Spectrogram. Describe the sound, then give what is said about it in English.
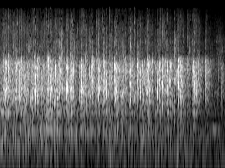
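Audience applause welcoming a poet at the Dunedin Writers and Readers Festival: dense, steady clapping from many hands that holds evenly, then tapers off near the end. “I'd like you to put your hands together to welcome our guest”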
